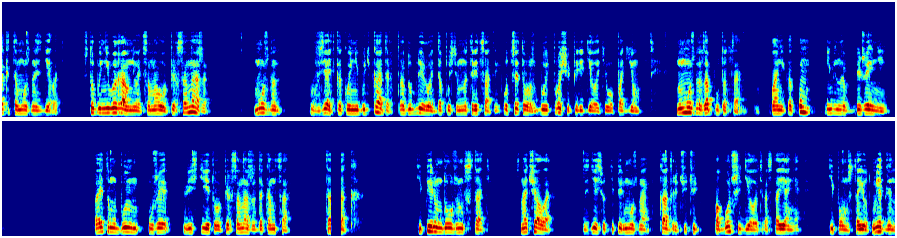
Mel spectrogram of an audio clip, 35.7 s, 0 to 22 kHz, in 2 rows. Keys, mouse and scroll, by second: 0.6 click, 5.5-6.0 scroll down 2, 10.2-10.9 scroll up 2, 10.9-12.5 scroll down 1, 12.5-13.3 scroll down 1, 14.2 shift+middle click, 20.1 click, 24.4 scroll up 1, 24.7 middle click, 26.6 middle click, 29.5 click, 34.6 click.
